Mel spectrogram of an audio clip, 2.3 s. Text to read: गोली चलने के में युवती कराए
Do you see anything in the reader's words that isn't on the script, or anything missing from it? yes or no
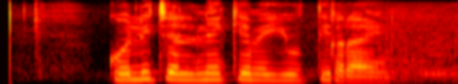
no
